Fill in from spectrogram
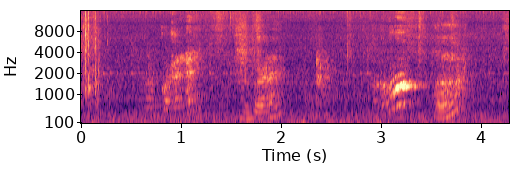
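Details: Parrot talking: a few quiet, speech-like phrases with gliding, whistly vowel tones, set against a steady low hum and room noise.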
